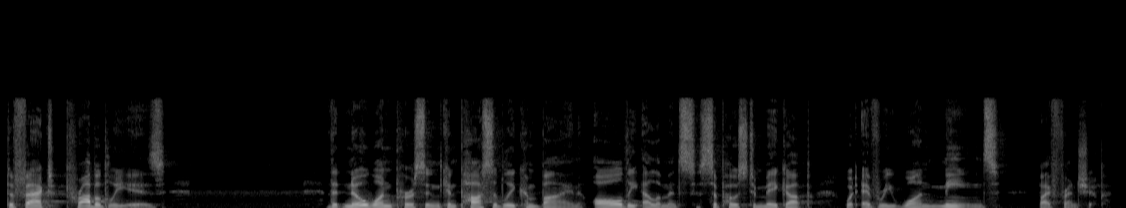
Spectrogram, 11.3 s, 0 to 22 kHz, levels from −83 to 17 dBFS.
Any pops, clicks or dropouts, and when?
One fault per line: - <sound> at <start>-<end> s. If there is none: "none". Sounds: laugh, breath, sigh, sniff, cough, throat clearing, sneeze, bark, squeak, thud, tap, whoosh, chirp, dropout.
none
